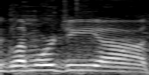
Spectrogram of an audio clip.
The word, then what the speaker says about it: Glenmorangie: I'll have the Glenmorangie 10. How do I pronounce it?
